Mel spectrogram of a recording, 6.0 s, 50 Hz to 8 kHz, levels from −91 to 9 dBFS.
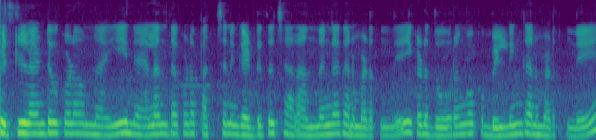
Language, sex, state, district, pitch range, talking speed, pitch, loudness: Telugu, female, Andhra Pradesh, Sri Satya Sai, 175-205 Hz, 160 wpm, 195 Hz, -20 LUFS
